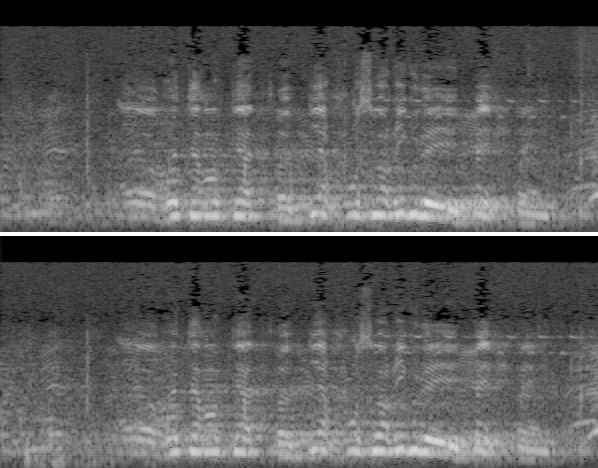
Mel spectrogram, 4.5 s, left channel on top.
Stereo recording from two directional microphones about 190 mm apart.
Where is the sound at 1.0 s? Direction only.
5° left (ahead or behind).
